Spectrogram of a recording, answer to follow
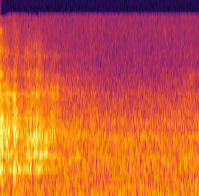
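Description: Near silence: a faint, brief trailing sound in the first half second, then a low steady hiss of room tone.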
